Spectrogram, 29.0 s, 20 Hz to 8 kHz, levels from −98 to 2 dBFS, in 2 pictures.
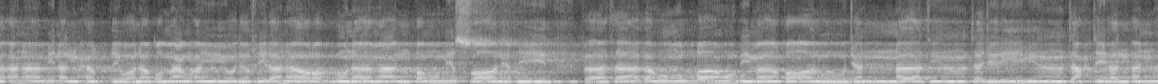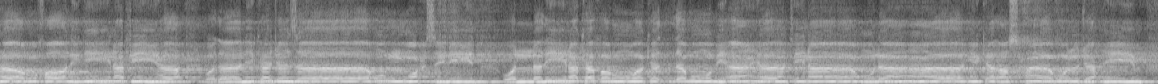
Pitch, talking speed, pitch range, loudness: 155 Hz, 60 wpm, 155-175 Hz, -14 LUFS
